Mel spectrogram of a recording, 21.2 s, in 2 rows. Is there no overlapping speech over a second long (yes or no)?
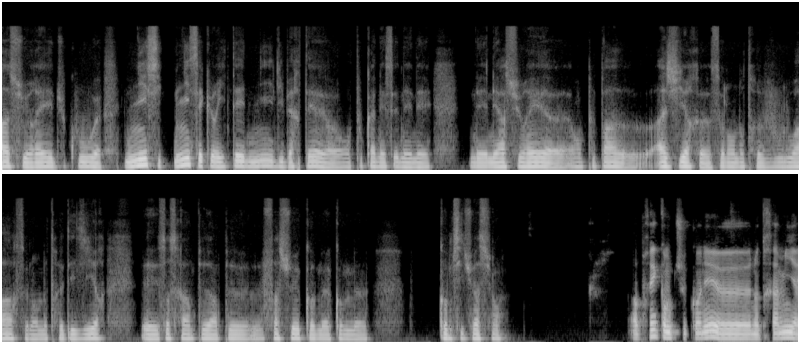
yes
